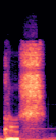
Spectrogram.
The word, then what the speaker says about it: Gus: His nickname was Gus, pronounced Goose, and he was first in my English 1 class.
